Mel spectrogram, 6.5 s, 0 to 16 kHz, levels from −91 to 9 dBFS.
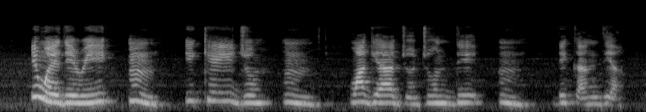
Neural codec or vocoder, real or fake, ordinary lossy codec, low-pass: none; real; none; 7.2 kHz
